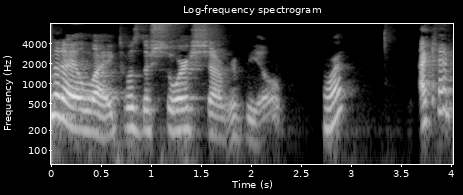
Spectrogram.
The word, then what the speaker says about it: Sorsha: Then the next one that I liked was the Sorsha reveal. What? I can't pronounce that girl name.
